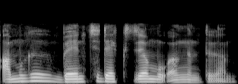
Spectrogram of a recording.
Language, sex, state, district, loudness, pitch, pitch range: Wancho, male, Arunachal Pradesh, Longding, -16 LUFS, 130 Hz, 120-135 Hz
